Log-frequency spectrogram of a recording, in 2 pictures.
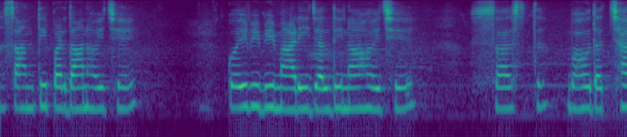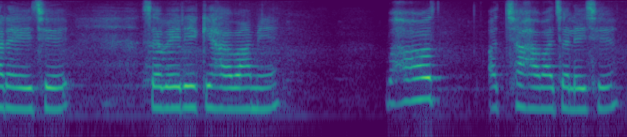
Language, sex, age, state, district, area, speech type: Maithili, female, 18-30, Bihar, Purnia, rural, spontaneous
